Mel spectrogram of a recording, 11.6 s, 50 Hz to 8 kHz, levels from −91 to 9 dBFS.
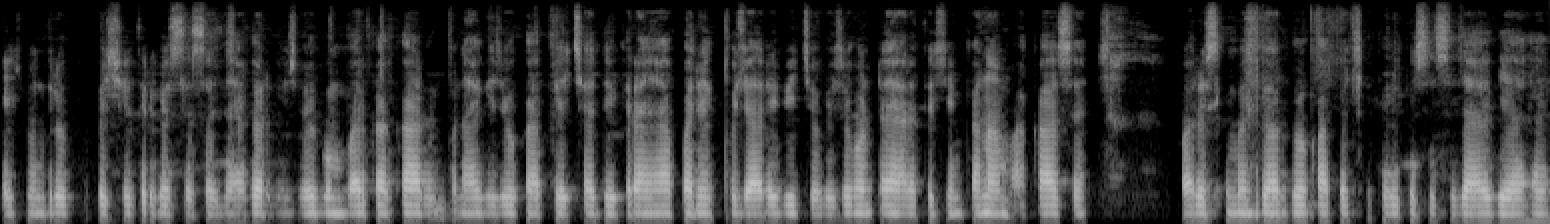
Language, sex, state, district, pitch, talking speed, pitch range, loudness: Hindi, male, Uttar Pradesh, Etah, 105 Hz, 210 wpm, 100-105 Hz, -24 LUFS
